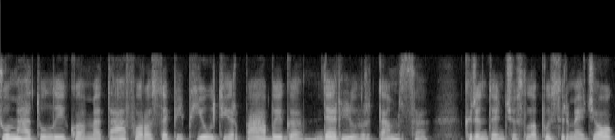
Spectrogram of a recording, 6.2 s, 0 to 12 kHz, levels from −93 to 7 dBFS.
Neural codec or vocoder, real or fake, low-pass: none; real; 7.2 kHz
